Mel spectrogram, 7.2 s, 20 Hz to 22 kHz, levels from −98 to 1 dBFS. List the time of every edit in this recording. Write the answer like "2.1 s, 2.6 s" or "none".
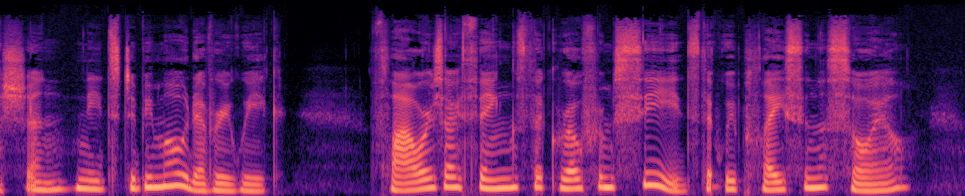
none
